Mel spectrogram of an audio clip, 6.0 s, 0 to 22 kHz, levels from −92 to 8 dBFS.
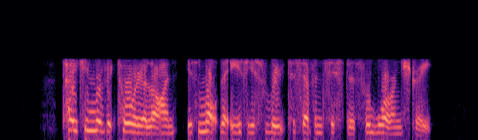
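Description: From the first moment to the end, the speech carries heavy G.723.1 codec damage. The line passes roughly 250 Hz to 3.7 kHz and there's nothing above 3.8 kHz, so it sounds muffled and boxy. The codec sends only a coarse model of the voice per 30 ms frame, which fits its 6.3 kbit/s mode, and that model lags behind quick changes. The result is a hoarse, buzzy edge and consonants that smear into one another.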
